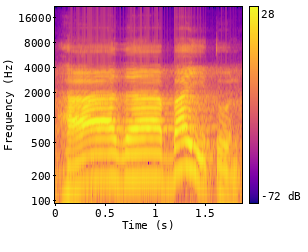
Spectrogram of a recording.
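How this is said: It has the intonation of a statement. It tells the listener something. The speaker calls it right. "Ini intonasinya penghabaran, bukan pertanyaannya"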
